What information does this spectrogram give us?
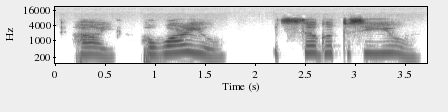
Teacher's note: you may hear a rise fall in a very friendly greeting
